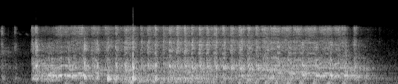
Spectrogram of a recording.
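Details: 3-cylinder Yanmar diesel cold start after glow plugs: steady even cranking for about three seconds that never fires; air trapped in fuel lines that were not bled, usually starts right up.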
